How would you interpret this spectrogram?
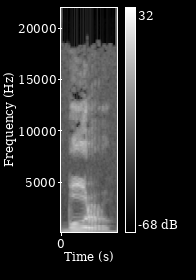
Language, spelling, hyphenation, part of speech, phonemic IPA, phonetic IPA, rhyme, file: Galician, burro, bu‧rro, noun, /ˈburo/, [ˈbu.rʊ], -uro, Gl-burro.ogg
- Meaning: 1. donkey, ass 2. fool; silly 3. crane 4. trestle 5. horse 6. a card game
